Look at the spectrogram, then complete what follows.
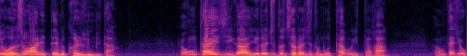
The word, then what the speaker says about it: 홍타이지: 청나라 건국에 가장 큰 기틀을 놓은 사람이 누구냐 그러면 황태극이라는 사람입니다. 중국 발음으로는 홍타이지라고 하는데요.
